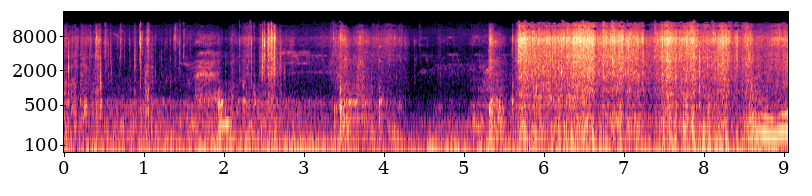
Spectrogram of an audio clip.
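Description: Plastic bags and wrappers rustle and crinkle as a gloved hand pulls at them.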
